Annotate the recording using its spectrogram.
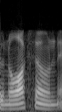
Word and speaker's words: naloxone: Yes, so naloxone, and you pronounced it correctly, is a miraculous antidote, really.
